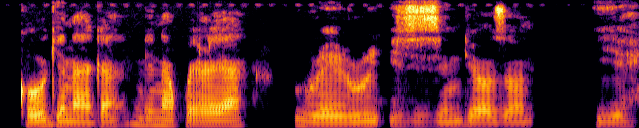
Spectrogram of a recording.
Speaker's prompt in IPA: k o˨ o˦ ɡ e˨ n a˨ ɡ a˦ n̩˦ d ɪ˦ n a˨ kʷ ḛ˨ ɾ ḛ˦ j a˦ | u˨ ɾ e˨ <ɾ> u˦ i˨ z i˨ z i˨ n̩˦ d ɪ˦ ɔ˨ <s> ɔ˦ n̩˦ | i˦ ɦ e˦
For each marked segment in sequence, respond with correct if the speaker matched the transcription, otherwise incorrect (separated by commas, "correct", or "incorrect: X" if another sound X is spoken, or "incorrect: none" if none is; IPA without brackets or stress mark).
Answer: correct, incorrect: z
